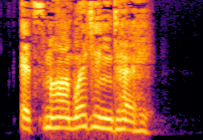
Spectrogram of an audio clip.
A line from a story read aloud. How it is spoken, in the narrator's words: cried Biddy in a burst of happiness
